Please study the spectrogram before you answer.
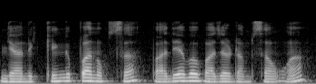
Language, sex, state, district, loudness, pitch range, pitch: Garo, male, Meghalaya, South Garo Hills, -17 LUFS, 130-160 Hz, 145 Hz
